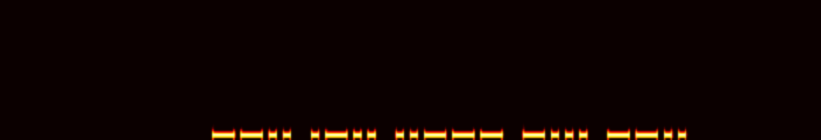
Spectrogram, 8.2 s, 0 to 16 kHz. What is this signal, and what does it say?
Morse code, heard as a keyed tone, about 17 wpm, 700 Hz. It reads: ZL2BZ
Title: DXCC-100 Call Signs - 5 Characters - Repeated 3x - 17wpm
